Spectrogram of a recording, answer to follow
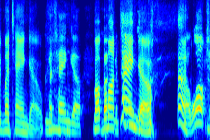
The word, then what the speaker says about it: Matango: It's not the first time that she has told that joke, but it is Matango. I said it wrong. It makes more sense if I say Matango.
